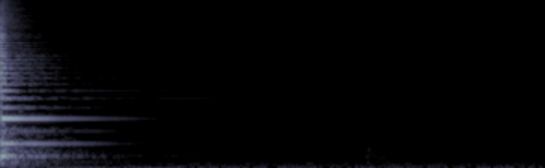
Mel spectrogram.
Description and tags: Tiny little piano bits of piano recordings
sound, live, sounds, noise, horndt, marcus, piano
